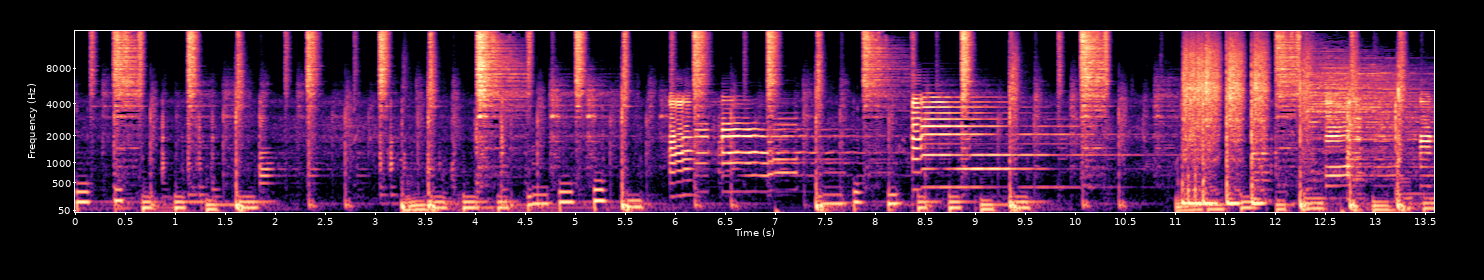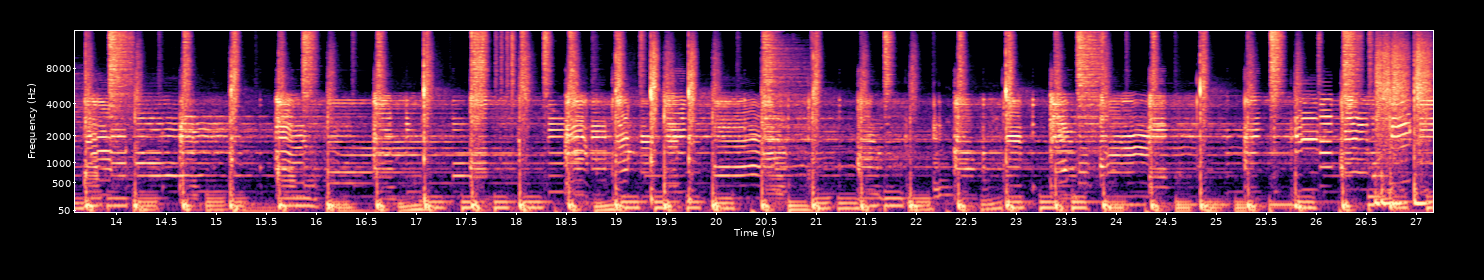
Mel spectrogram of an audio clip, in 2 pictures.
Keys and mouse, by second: 0.8-2.1 middle drag, 3.4-5.1 middle drag, 4.6 Tab, 8.9-10.7 drag, 9.1 Tab, 10.7 middle click, 17.0-18.4 drag, 18.4 KP_Decimal, 21.6-23.9 middle drag, 23.9 click, 24.7 middle click, 25.6-26.6 right drag, 25.8 c.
